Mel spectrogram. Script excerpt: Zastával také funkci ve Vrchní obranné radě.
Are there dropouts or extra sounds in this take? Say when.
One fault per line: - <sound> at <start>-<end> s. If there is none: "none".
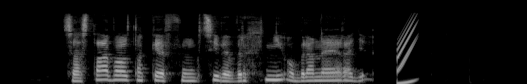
- chirp at 4.0-4.2 s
